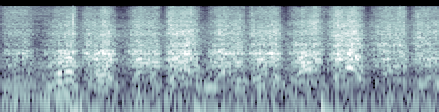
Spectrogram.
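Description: Hand saw cutting through a wooden beam in steady back-and-forth strokes.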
